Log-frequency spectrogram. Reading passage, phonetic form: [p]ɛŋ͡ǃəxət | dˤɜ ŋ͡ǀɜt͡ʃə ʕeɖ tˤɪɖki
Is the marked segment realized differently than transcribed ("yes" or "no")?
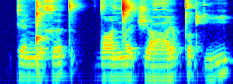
yes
